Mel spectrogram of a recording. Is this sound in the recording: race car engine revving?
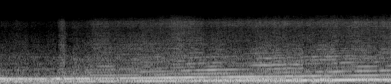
yes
